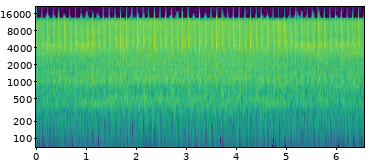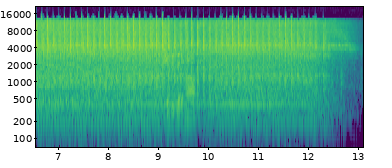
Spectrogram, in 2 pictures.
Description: One of my friends bought a "good working condition" block to replace the bad block in his Eagle Talon, and this is what it sounded like on the first startup.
